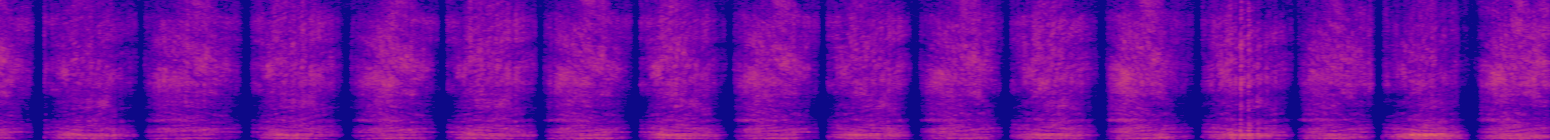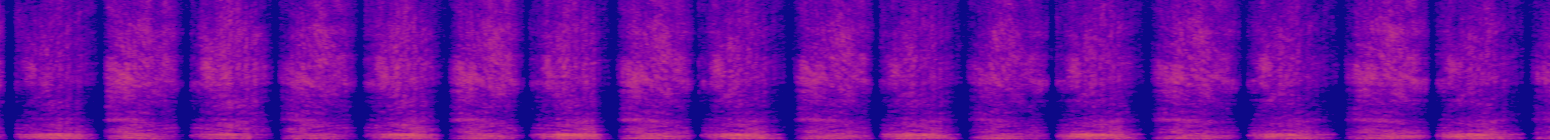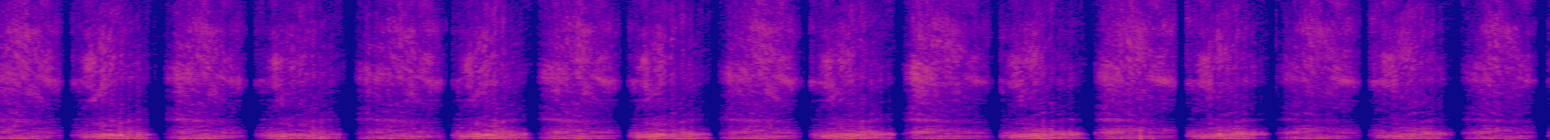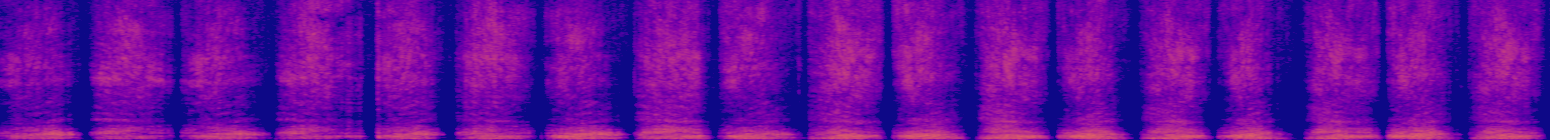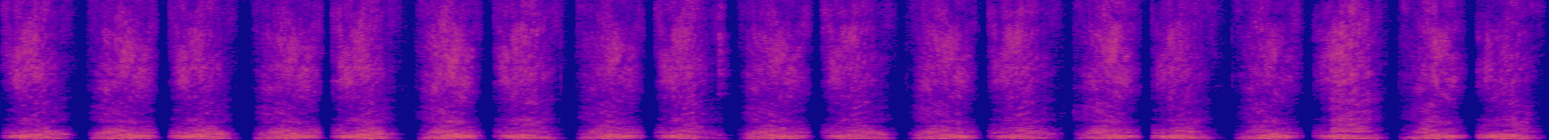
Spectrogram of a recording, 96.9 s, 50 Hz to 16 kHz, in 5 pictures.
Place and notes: recording made while making drawing number 16 pen on paper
